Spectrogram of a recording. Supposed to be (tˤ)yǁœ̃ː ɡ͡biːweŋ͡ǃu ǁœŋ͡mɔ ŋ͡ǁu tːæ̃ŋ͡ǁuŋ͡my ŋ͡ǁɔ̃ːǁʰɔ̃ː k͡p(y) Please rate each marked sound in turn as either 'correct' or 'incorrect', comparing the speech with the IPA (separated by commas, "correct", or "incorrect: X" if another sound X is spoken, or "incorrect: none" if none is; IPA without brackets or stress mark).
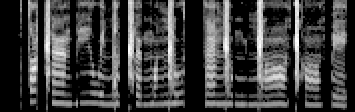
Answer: correct, incorrect: e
